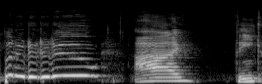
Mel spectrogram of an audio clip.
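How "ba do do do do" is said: high, loud announcement fanfare; mock jingle. Host announcing a feet update, loud high fanfare sound. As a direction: belt out a spoken-sung update jingle.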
